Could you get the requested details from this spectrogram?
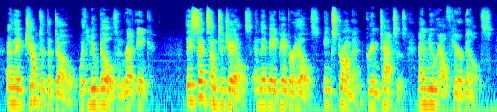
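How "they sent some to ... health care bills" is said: normal talking voice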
